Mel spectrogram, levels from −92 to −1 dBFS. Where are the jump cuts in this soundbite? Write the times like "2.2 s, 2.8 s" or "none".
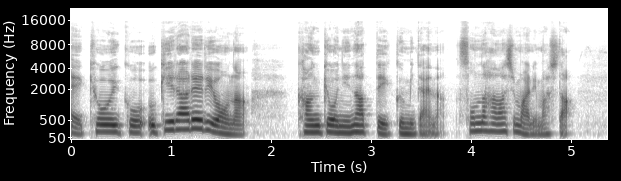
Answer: none

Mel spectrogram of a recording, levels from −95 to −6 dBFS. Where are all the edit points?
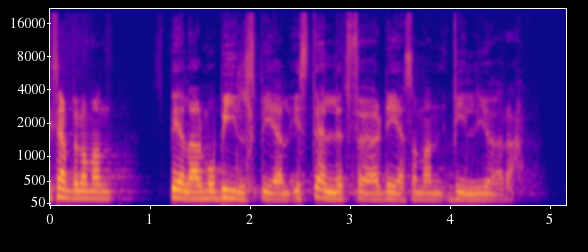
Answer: none

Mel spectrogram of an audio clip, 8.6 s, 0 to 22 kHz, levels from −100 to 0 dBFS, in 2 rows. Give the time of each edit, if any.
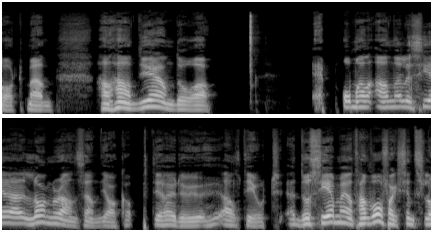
3.3 s

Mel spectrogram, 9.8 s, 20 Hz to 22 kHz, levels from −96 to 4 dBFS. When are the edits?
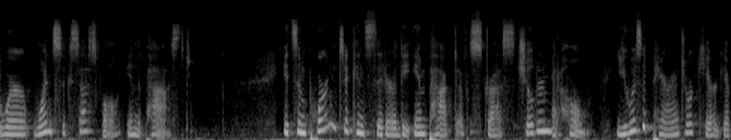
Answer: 6.3 s, 6.9 s, 7.3 s, 8.0 s

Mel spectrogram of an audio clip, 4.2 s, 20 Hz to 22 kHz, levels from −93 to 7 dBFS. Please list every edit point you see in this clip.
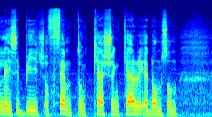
none

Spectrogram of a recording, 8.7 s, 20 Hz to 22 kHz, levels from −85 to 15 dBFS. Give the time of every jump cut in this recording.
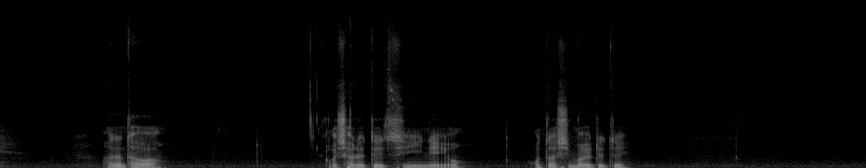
none

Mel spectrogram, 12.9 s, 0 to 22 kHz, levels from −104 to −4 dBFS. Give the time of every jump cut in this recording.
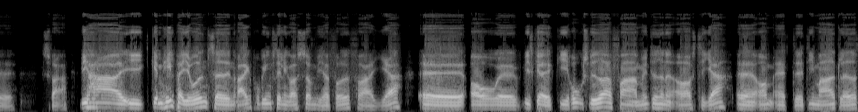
1.1 s, 6.1 s, 7.8 s

